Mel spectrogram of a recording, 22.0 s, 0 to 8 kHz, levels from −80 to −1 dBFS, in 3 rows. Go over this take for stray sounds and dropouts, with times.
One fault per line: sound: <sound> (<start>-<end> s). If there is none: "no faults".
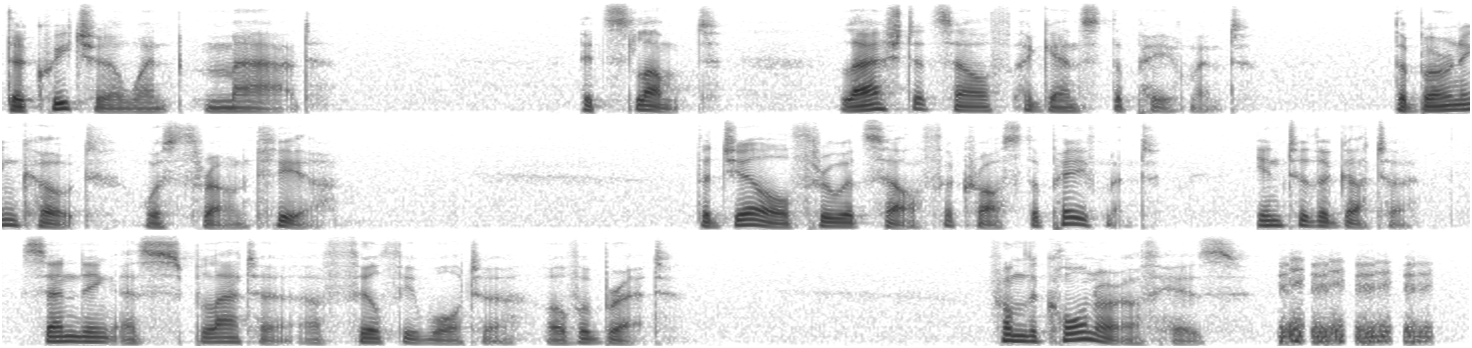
sound: laugh (21.1-21.8 s)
